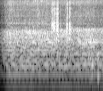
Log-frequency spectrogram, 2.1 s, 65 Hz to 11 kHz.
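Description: A 12-volt water pump running and water flowing from the sink faucet into the basin, a steady rush that starts the moment the faucet opens, with a low hum beneath it. The flow is weak, without much water pressure. Two light clicks come a little past a second in.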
